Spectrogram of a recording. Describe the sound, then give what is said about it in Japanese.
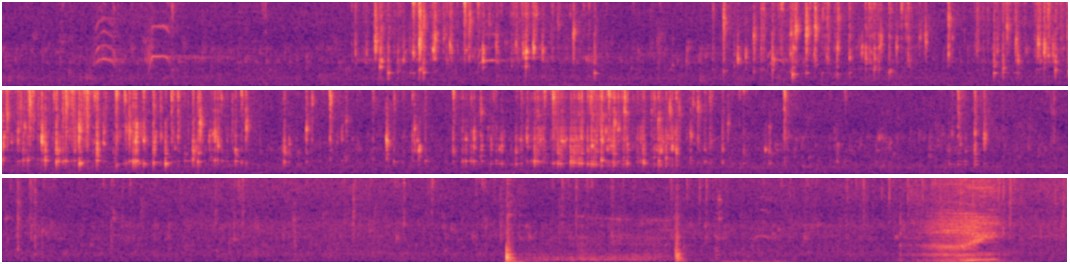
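Black tea steeped in a pot is poured into a cup with a trickling, dripping sound that comes in uneven bursts, then fades, followed by a few brief sharp knocks near the end. “ここで先ほどポットで蒸らしていたお紅茶をカップに注いで、”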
